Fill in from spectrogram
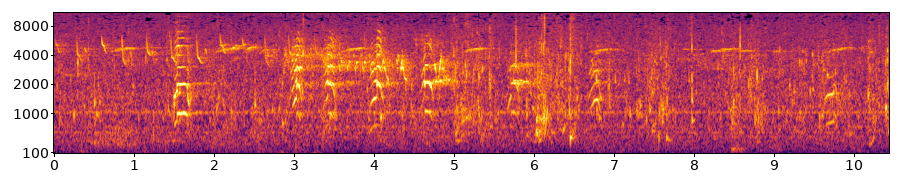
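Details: Common gulls flying by overhead at midsummer in Southern Savonia, Finland, giving high, nasal, squealing calls, many overlapping in short bursts over faint background noise.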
